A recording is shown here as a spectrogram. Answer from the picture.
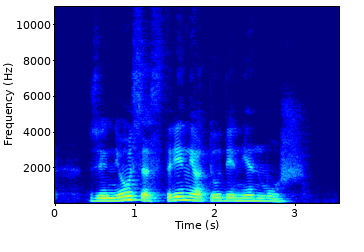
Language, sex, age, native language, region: Slovenian, female, 60+, Slovenian, Drava region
